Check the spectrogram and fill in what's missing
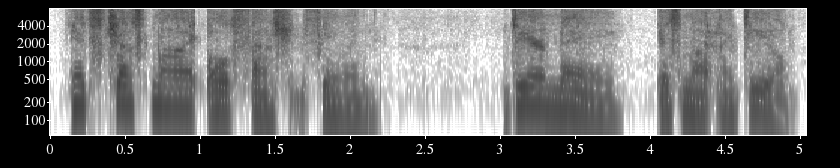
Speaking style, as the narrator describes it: said Mrs

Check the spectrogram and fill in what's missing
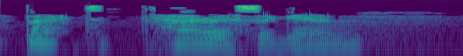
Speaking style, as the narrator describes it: murmured in a voice that was nearly a sigh

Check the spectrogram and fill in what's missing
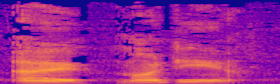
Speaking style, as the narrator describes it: Isabel laughed

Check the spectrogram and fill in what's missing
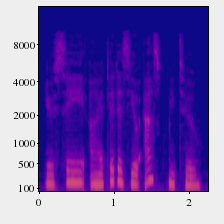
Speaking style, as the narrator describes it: she said

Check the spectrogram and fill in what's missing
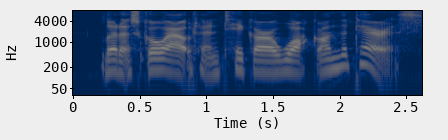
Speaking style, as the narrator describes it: he said, with a short laugh

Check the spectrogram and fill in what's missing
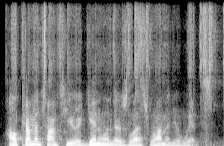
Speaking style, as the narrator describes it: said Wolverstone

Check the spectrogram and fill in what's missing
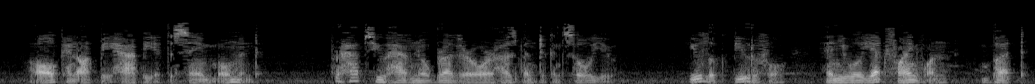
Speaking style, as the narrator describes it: she continued, dropping her voice to a whisper

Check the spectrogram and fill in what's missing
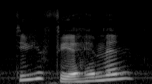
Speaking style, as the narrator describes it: asked the princess anxiously

